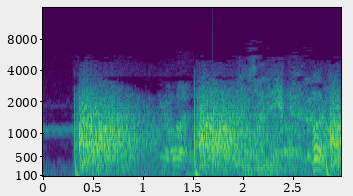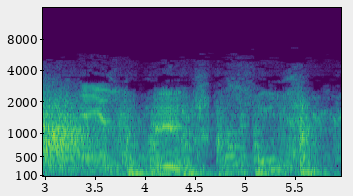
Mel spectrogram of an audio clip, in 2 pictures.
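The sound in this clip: Gunshots ring out during a chase on foot, heard as a few sharp, loud bangs spread over several seconds among shouting voices.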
